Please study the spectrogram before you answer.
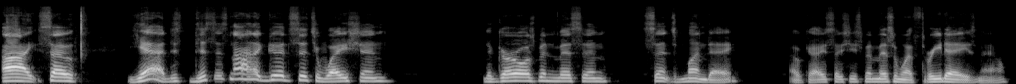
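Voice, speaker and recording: A man's voice: on the high side, unhurried, creaky, a little mellow, no room sound. A middle-aged man hosting a call-in show, giving casual commentary in plain, colloquial speech. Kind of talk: casual live commentary and chat.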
